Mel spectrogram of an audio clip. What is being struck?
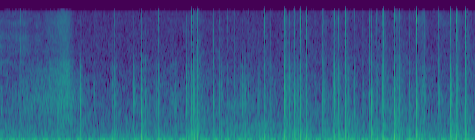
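Smartphone in plastic case.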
